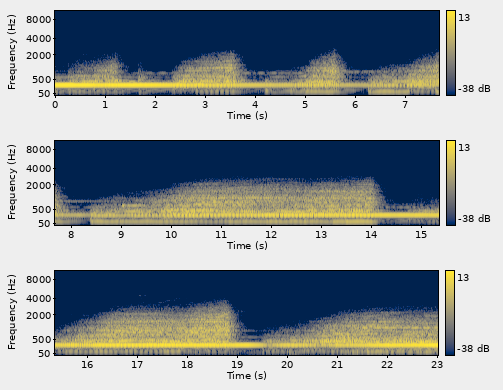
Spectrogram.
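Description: Crystal singing bowls ringing: one steady low hum held throughout, under repeated swells of brighter overtones that build and fall away. The swells are short over the first few seconds and grow to about five seconds each after that.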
